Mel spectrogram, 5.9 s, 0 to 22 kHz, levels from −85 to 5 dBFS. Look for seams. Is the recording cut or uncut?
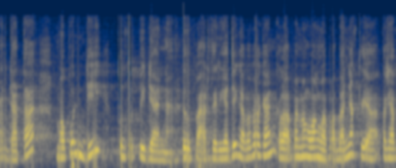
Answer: cut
